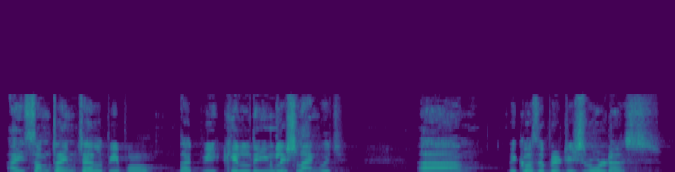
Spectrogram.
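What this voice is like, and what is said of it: Heavy Indian accent. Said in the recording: “my Indian heavy Indian accent ... if you don't follow my accent”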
